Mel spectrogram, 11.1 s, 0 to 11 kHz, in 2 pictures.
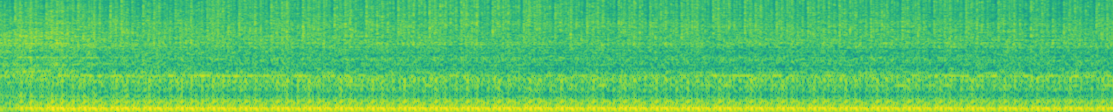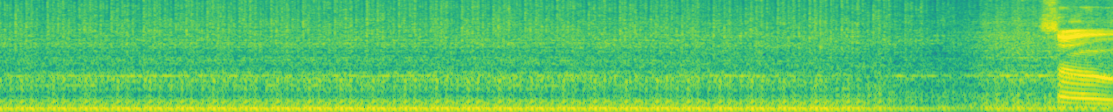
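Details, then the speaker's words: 2004 Ford Ranger, microphone under the car at the leak: loud raw puttering at idle, about three pulses a second, from exhaust escaping just ahead of the flex pipe. "what's going on is exhaust is able to escape right in this area right here and it's kind of causing a puttering kind of blah blah blah blah blah kind of noise"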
